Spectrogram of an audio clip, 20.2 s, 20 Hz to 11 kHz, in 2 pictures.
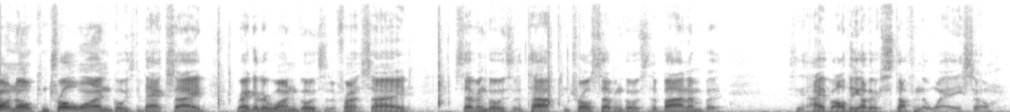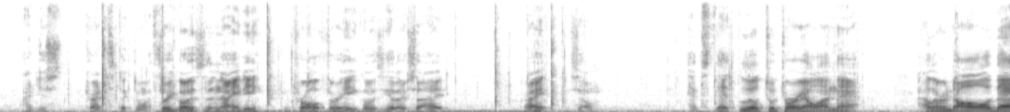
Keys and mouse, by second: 2.1 KP_1, 4.3 KP_7, 5.4 ctrl+KP_7, 11.0 KP_1, 11.6 KP_3, 12.7 ctrl+KP_3, 15.0 KP_1, 15.5 ctrl+KP_1, 17.2 g.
